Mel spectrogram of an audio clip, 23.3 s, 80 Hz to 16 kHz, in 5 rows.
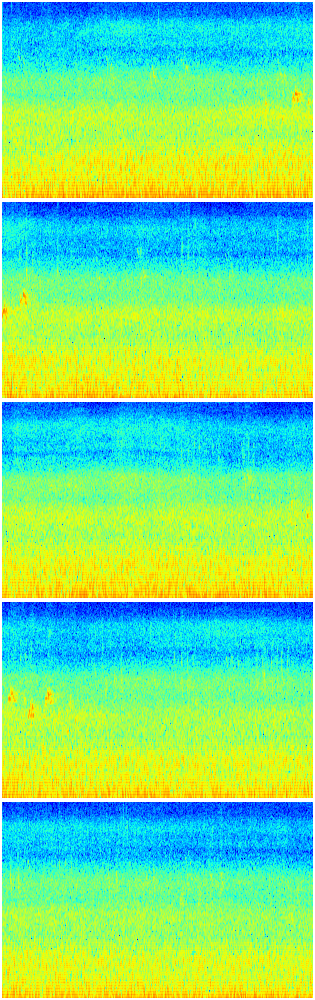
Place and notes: Waves, Birdsong
Binaural recordings
Sony PCM D100+ Soundman OKM II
